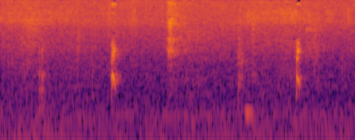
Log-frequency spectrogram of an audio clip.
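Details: Baby, an infant, with soft, brief hiccup-like catches recurring every second or two over steady low background noise; squeaky infant hiccups.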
